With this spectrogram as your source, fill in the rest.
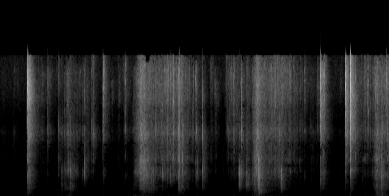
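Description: Fingertips pinch and crumble a pile of mixed-color glycerin soap shavings into smaller pieces. The result is dry, bright crunching and crinkling in irregular bursts, some sharp snaps and some longer grainy rustles, with almost no low end.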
